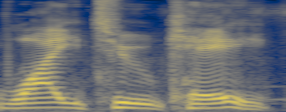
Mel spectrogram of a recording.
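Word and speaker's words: YIIK: Well, ye is actually it's actually pronounced Y2K. Like the Roman numeral 2. Y Roman numeral 2K. That's how you're supposed to. Everybody calls it yeek cuz that's what it's called.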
